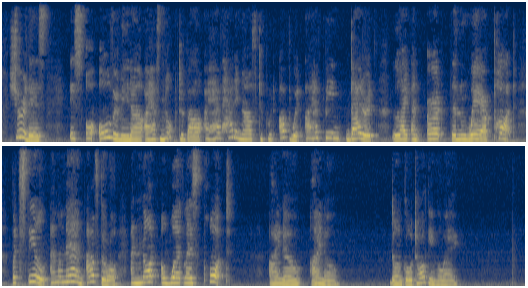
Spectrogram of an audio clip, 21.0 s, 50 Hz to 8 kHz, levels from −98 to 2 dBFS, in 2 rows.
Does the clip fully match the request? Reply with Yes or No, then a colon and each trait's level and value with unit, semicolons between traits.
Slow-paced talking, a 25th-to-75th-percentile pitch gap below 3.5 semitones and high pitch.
No: slow, 130 wpm; average, 4.6 semitones; very high, 255 Hz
